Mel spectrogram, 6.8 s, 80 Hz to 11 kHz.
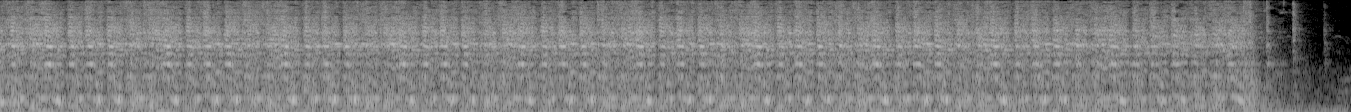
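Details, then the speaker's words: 1992 Chevrolet Camaro RS V6 that cranks but won't start: the starter spins it evenly for about six seconds and it never fires. It has a new fuel pump, filter, plugs, cap, rotor and injectors, and the starter is ruled out. "This is a 92 Camaro RS crank but no start."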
